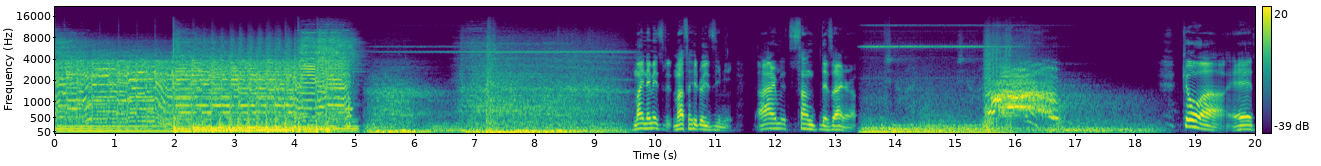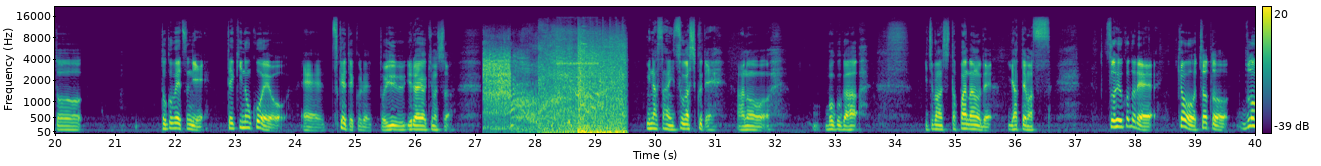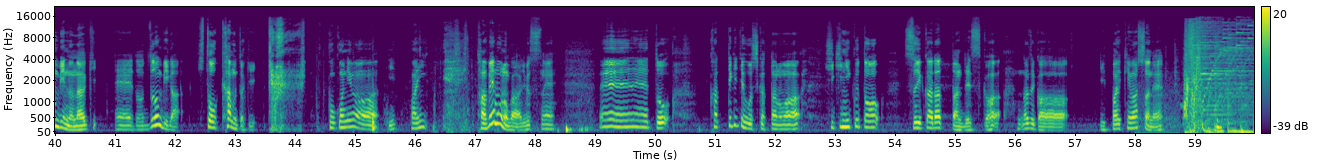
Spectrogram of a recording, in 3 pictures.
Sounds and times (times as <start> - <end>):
Speech: 9.6 - 13.4, 18.8 - 20.5, 21.8 - 26.7, 29.8 - 33.6, 34.5 - 36.6, 37.5 - 46.2, 47.0 - 48.4, 49.1 - 50.3, 50.9 - 58.5.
